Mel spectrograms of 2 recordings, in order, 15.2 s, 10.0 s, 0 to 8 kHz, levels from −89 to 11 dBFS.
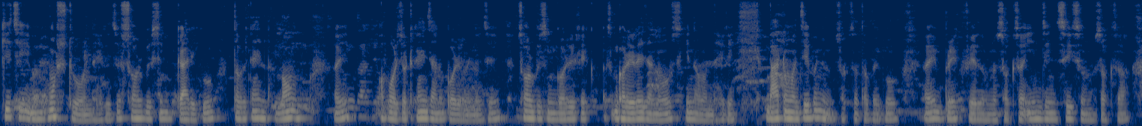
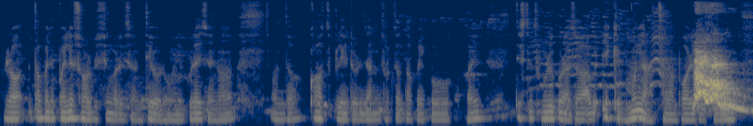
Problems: constant background noise, low volume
